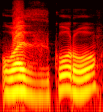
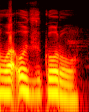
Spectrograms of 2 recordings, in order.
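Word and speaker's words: وَاذْكُرُوا: Kemudian wadhkuru ada zal mati dan didahului dengan alif. Ini tidak dibaca, bukan wa uzkuru, tapi langsung ke zal, wadhkuru. Wadhkuru.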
